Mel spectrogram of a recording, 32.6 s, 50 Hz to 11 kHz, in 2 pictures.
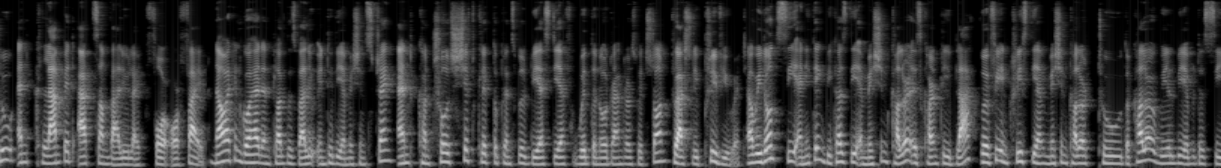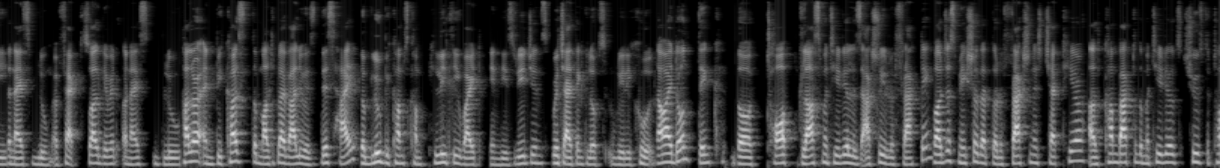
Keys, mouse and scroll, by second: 0.5-2.7 drag, 2.7 middle click, 3.3-4.7 drag, 5.9 click, 6.6 ctrl+shift+click, 9.9 middle click, 9.9-10.3 scroll up 4, 10.8 shift+middle click, 11.0-11.5 scroll up 1, 13.0 click, 19.5 middle click, 20.0 scroll up 2, 20.9-22.2 scroll up 4, 21.0 shift+middle click, 23.5-24.1 scroll down 4, 24.2 shift+middle click, 24.7-25.1 scroll down 2, 26.8 middle click, 27.7 scroll up 1, 28.6 click, 28.6 scroll down 2, 30.7 click, 31.5-31.9 scroll up 2, 32.2 click.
